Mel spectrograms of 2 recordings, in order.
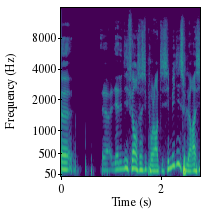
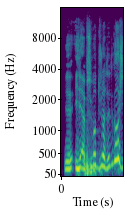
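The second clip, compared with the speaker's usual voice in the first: emphatic insistence; 4 semitones higher, 10 dB louder, faster than usual. Real, not acted. Insisting against Frédéric Lemoine.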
